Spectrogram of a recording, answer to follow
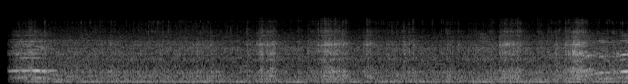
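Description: Steady low engine-like hum over a background haze, like a motor vehicle running nearby, with a brief vocal sound at the very start.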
